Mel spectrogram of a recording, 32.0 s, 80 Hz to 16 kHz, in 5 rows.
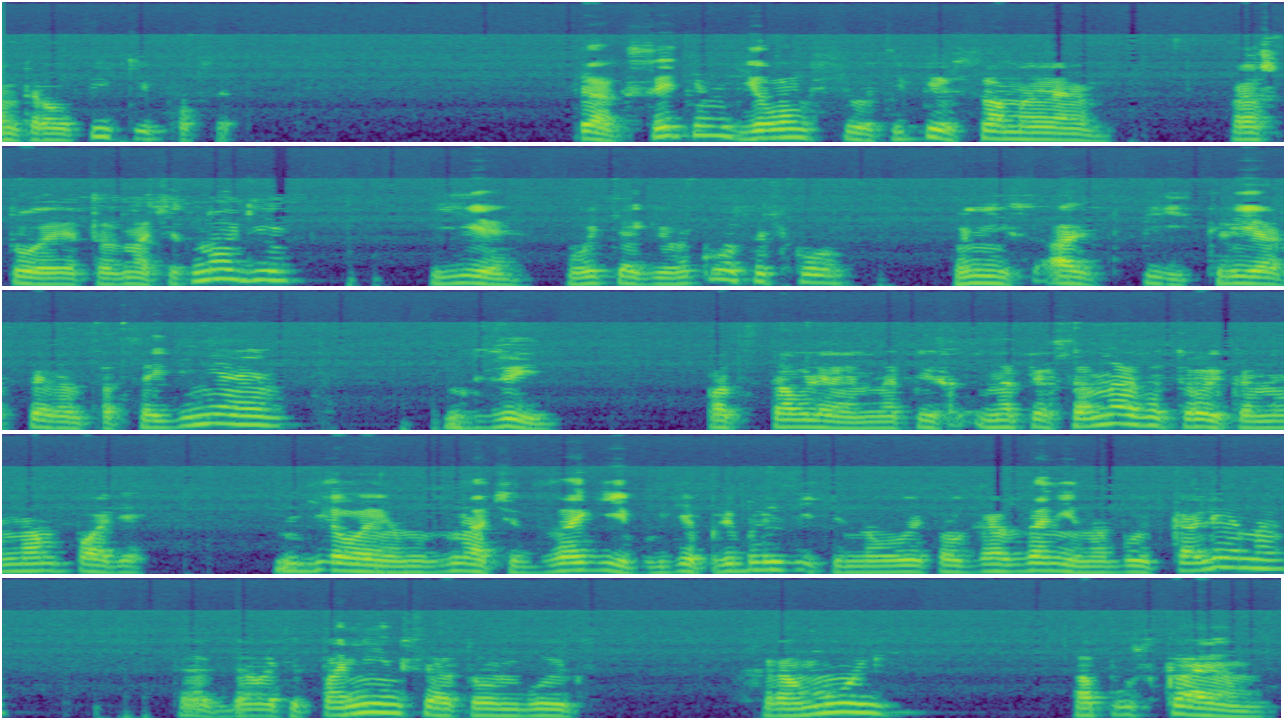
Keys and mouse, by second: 3.3 shift+middle click, 4.3 KP_1, 5.6 shift+middle click, 8.1 e, 9.7 click, 10.2 click, 11.6 alt+p, 14.7 g, 18.1 KP_3, 21.1 g, 22.8 click, 26.2 g, 27.7 e.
